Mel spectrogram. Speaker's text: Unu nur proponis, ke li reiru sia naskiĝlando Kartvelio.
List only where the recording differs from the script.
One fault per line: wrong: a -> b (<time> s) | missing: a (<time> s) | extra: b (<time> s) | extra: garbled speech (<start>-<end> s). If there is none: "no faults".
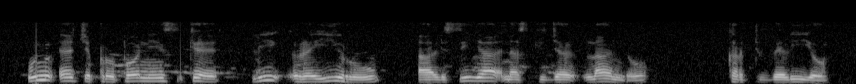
wrong: nur -> eĉ (0.7 s)
extra: al (4.3 s)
